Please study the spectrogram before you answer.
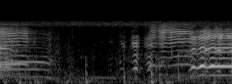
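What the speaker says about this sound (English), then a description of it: "Should we keep the goats?" Farm goats bleat several times at close range, wavering cries that rise and fall with short pauses between calls.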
